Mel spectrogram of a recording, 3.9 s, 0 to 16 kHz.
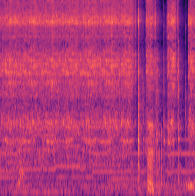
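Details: Shimano Amberjack 7000S spinning reel before service: quick chirping drag clicks keeping pace with the spool; a little rough, bearings possibly rusty or dry.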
